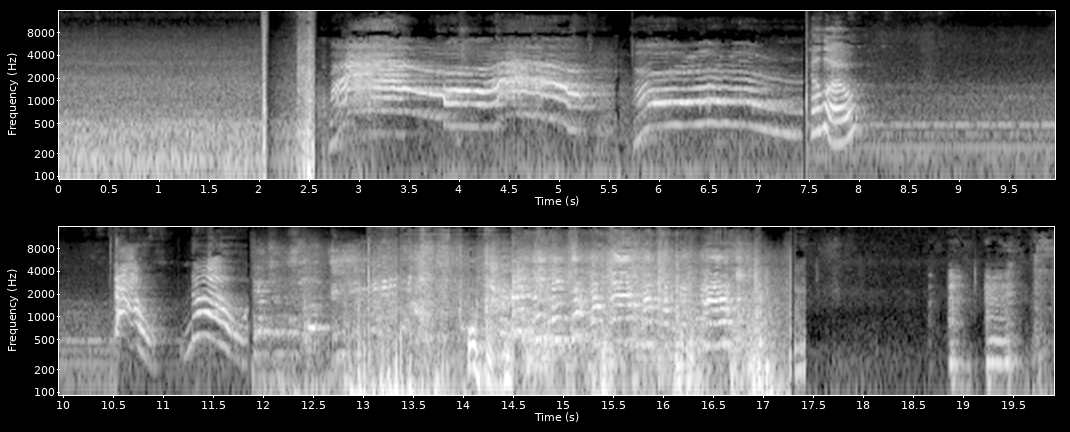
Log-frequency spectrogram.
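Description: A kitten gives a run of high, wavering meows, each rising then falling in pitch.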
